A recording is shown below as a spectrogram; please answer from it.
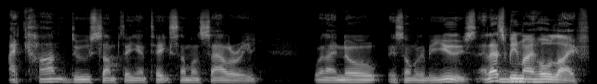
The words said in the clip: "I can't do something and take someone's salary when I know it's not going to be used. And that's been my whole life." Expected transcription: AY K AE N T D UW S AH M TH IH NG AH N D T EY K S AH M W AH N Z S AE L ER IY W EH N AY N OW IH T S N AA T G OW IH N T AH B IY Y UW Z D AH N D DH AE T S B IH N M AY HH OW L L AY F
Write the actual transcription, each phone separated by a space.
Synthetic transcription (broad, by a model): AY K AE N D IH S AH M TH IH NG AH N T EY K S AH M W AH N S AE L ER IY W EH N AY N OW IH T S N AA T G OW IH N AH B IY Y UW Z D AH N DH AE T S B IH N M AY HH OW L L AY F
